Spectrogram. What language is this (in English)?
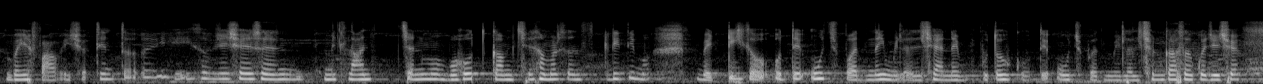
Maithili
